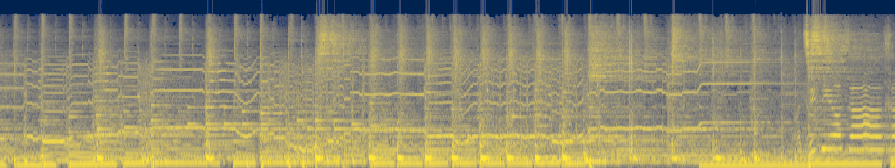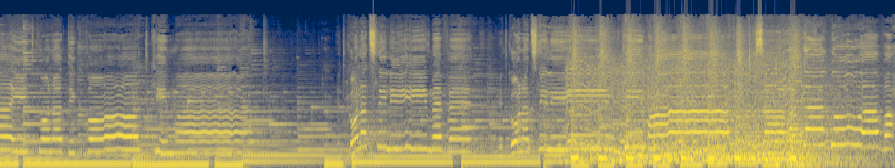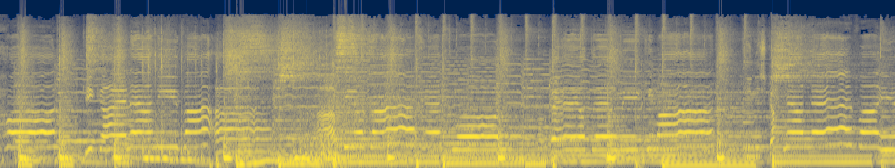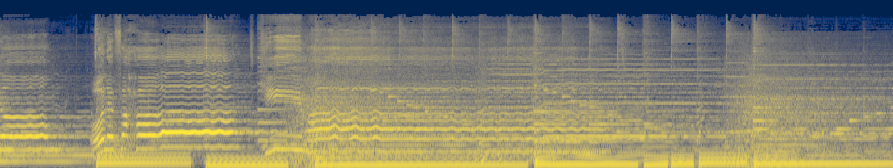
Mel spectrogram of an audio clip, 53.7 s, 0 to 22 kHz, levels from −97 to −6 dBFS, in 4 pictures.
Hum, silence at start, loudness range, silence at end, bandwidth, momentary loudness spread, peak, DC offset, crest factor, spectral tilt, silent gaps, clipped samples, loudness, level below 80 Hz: none; 0 s; 7 LU; 0 s; 16.5 kHz; 9 LU; 0 dBFS; under 0.1%; 12 dB; -4.5 dB/octave; none; under 0.1%; -11 LUFS; -20 dBFS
